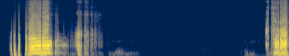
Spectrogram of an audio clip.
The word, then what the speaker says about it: রক্ষা: যখন লিখবো লিখছি রক্ষা কিন্তু উচ্চারণটা কেমন হয় দেখা যাক রক্ষা নি এই যে যে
